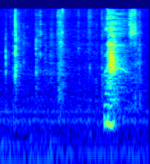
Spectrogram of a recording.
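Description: Lip gloss cardboard box being pulled open by hand, with light scrapes and clicks of the card. About halfway through, a short burst of a woman's voice is the loudest sound.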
